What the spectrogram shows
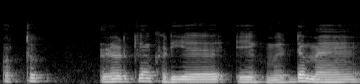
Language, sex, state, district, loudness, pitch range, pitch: Rajasthani, male, Rajasthan, Churu, -18 LUFS, 115-140 Hz, 120 Hz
